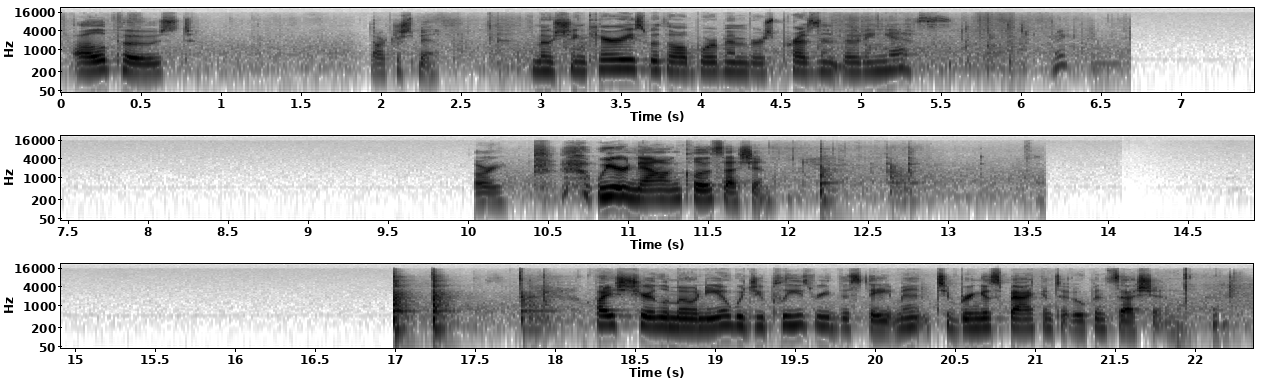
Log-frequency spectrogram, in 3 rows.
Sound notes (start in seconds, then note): 12.1 gavel hitting dais; 13.0 silence; 17.0 gavel hitting dais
